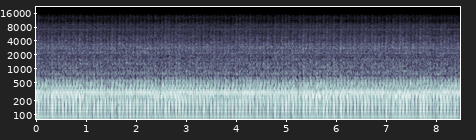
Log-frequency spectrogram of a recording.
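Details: Custom Suzuki GS450 Scrambler, cold start and warm-up after head bolts re-torqued: steady idle with quick, fairly even firing pulses, no knock or miss standing out; running issue still undetermined.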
